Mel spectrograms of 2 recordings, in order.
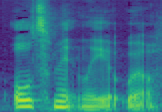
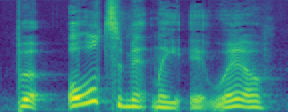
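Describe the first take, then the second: First: Softer, falling repeat; quiet falling restatement; soft echo. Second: Said in the usual way. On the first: Real, not acted. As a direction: let it settle quietly. Quiet echo of own phrase.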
